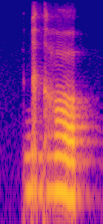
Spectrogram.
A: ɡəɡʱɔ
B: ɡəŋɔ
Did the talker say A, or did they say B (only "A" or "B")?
A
